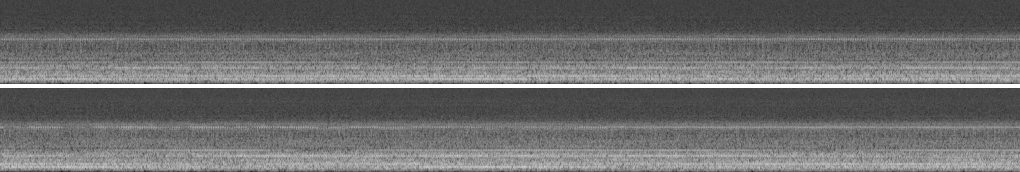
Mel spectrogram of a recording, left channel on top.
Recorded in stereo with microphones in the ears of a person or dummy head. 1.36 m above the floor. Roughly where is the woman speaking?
No woman speaking in this recording.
